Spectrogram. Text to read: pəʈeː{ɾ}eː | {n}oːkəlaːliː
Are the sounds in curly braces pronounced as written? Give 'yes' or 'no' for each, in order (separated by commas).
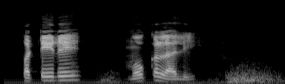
yes, no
